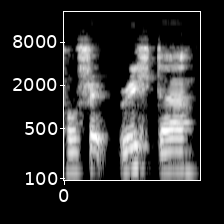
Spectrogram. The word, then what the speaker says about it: Hofrichter: Und mit Sterling Hof, äh, Hofrichter, so spricht man es ja aus bei, die, äh, bei die Amis, ähm, hat man noch einen Panther in der siebten Runde geholt.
